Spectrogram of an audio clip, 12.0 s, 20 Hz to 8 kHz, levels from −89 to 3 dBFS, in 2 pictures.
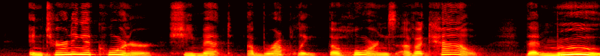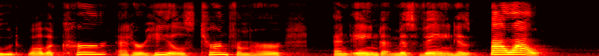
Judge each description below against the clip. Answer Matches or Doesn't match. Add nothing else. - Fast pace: Doesn't match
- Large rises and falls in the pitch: Matches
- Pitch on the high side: Matches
